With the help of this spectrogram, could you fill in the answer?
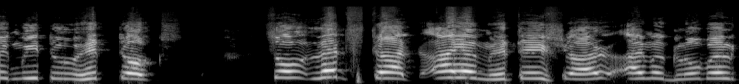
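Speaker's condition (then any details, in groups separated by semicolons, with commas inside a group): Cerebral palsy; from birth, oxygen loss at delivery, mainly physical; 28 years with it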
